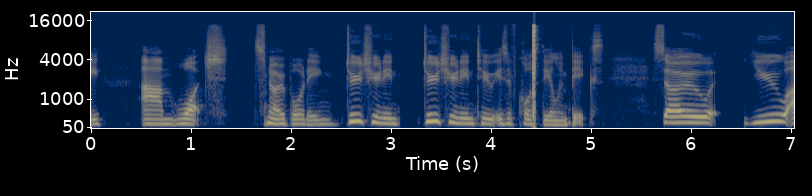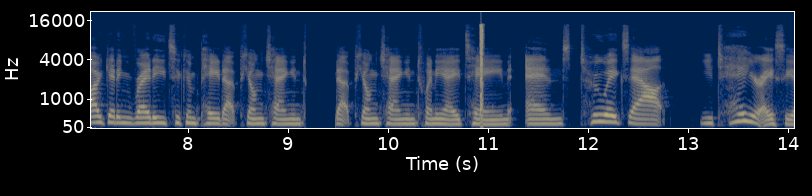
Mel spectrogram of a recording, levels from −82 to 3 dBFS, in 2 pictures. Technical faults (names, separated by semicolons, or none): stream reconnect; uninitialised buffer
